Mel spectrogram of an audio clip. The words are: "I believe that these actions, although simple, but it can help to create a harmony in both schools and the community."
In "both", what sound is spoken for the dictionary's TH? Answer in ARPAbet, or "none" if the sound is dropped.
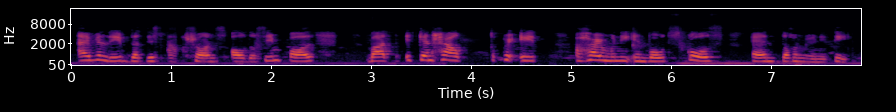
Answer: T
